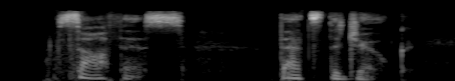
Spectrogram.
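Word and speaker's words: Sothis: So this saw this. That's the joke. It's not soft. It's so this.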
